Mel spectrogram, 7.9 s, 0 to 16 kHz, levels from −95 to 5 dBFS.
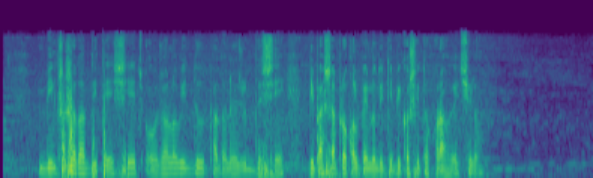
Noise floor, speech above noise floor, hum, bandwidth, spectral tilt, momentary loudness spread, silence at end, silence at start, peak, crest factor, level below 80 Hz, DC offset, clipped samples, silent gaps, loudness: -57 dBFS; 35 dB; none; 8.2 kHz; -5 dB/octave; 9 LU; 1.4 s; 0.05 s; -2 dBFS; 20 dB; -44 dBFS; under 0.1%; under 0.1%; none; -22 LUFS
